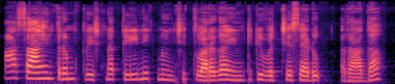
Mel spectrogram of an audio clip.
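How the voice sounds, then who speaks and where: A woman storyteller giving a steady, expressive scripted narration of a story. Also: on the high side, brisk, no room sound, clean studio sound.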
